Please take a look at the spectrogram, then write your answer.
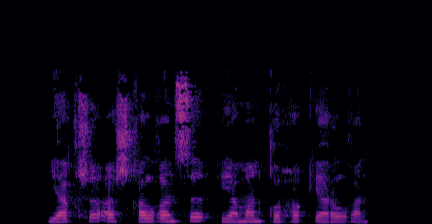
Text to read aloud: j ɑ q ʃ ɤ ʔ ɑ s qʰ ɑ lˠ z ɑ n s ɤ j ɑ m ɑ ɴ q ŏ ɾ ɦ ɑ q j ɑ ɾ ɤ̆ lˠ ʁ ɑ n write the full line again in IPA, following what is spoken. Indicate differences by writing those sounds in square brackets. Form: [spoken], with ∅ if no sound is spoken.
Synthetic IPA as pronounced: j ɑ q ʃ ɤ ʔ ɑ [ʃ] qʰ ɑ lˠ [ʁ] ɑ n s ɤ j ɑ m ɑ ɴ q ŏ ɾ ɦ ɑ q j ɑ ɾ ɤ̆ lˠ ʁ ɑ n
